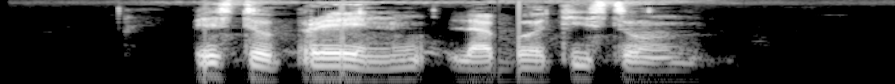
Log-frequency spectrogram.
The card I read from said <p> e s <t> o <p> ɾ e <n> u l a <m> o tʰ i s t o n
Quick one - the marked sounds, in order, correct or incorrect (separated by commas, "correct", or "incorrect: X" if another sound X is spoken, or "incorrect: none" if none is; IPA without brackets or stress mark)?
correct, correct, correct, correct, incorrect: b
